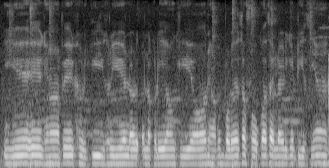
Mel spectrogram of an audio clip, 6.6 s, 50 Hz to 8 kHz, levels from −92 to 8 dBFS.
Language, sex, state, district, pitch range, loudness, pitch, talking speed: Hindi, male, Odisha, Nuapada, 130-135 Hz, -14 LUFS, 135 Hz, 165 wpm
